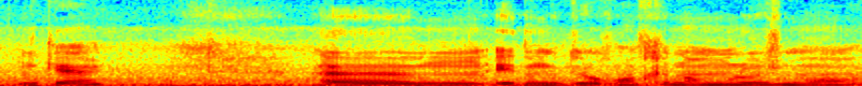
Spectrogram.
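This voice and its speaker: The intonation stays fairly even. Noticeable background noise and audible room echo are present. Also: woman. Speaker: vlogger. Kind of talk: casual monologue vlog. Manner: slurred articulation.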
